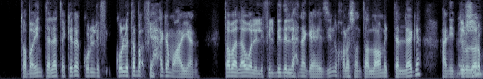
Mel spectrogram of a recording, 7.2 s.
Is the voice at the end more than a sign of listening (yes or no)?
no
